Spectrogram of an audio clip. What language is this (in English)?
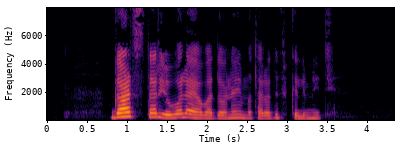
Pashto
